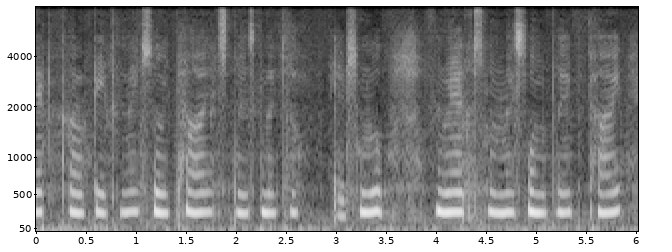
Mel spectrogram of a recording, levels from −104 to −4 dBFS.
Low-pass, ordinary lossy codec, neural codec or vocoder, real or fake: none; none; codec, 16 kHz, 1 kbps, FunCodec, trained on Chinese and English, 50 frames a second; fake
